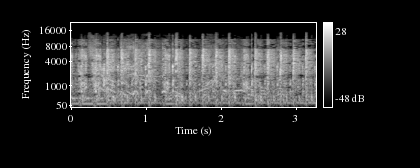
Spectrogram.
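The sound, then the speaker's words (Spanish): A car engine that needs replacing idles roughly, with uneven knocking and rattling pulses, a steady low hum, and irregular clattering that never settles into a smooth rhythm. “¿Cuál es el problema que tiene este carro? Escucha todos los sonidos que está haciendo.”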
